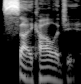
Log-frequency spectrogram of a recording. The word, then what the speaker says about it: psychology: Be careful though, because sometimes the P is silent in words like psychology.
